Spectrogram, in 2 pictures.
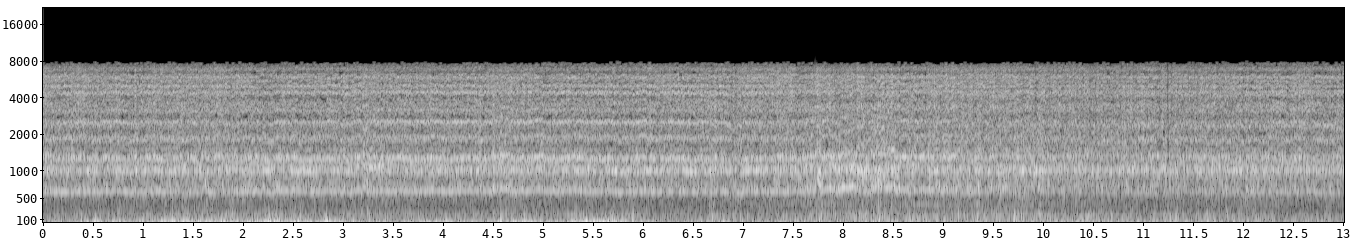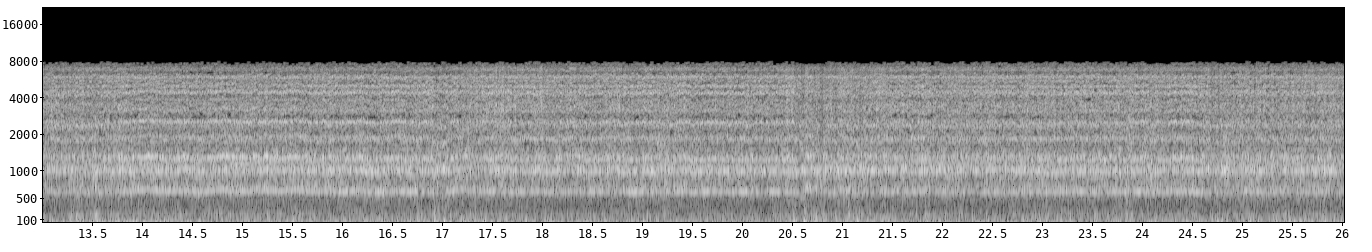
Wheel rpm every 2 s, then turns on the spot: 160, 160, 160, 160, 170, 160, 160, 160, 160, 160, 160, 160, 160.
none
